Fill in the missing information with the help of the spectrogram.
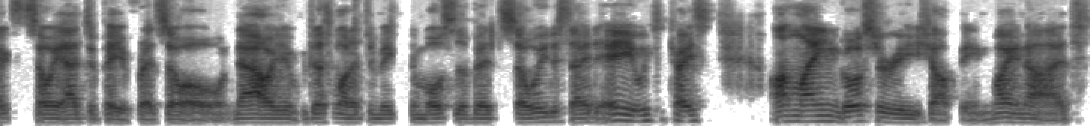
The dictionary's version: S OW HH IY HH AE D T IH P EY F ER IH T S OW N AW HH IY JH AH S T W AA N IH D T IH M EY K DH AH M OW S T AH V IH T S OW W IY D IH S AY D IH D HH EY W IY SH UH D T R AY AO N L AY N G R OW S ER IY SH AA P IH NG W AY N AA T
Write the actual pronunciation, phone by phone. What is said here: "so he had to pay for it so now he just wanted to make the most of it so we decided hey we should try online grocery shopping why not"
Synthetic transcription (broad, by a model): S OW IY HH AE D T IH P EY F ER IH T S OW N AW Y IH JH AH S T W AA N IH D T IH M EY K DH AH M OW S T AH B IH T S OW W IY D IH S AY D IH D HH EY W IY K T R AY AO N L AY N G OW S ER IY SH AA P IH NG W AY N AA T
